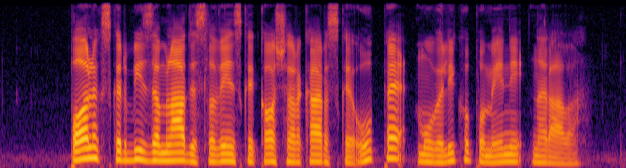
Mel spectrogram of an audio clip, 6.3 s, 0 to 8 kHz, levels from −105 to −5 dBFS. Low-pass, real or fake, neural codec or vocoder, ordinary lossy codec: 7.2 kHz; real; none; none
